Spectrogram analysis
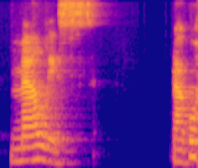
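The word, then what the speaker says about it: malice: 이루고 있습니다 그리고 다음 단어 malis 이렇게 소리나는 단어인데요 악한 뜻 그래서 악의 또는 원한이라고 하는데요 사람이 마음속에 원한을 품는다는 것은 어떤 대상을 향하고 있겠죠 사람과 사람 사이에 원한을 품는 것을 메리스라고 합니다 자 발음 기억해 주세요 일반적으로 앞에 있는 mal이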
